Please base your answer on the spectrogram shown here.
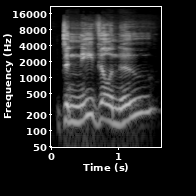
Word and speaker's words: Denis Villeneuve: But Denis Villeneuve, I believe is how you pronounce the director's name, has a ton of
